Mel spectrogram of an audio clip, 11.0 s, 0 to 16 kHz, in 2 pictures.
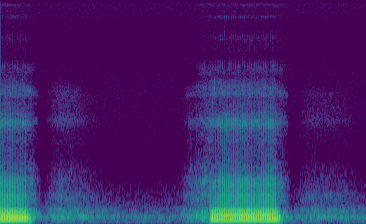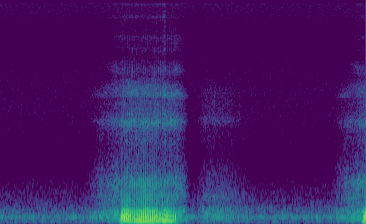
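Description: Deep, rattling snores on each breath in, about 15 a minute, with quieter breaths out and a slight whistle: snoring.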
